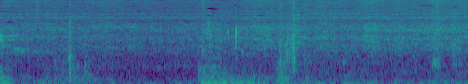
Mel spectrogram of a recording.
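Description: Hands moving over a wire-mesh frog cage, giving a few light clicks, over a steady low engine-like rumble. A brief low pitched sound comes about a second in.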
